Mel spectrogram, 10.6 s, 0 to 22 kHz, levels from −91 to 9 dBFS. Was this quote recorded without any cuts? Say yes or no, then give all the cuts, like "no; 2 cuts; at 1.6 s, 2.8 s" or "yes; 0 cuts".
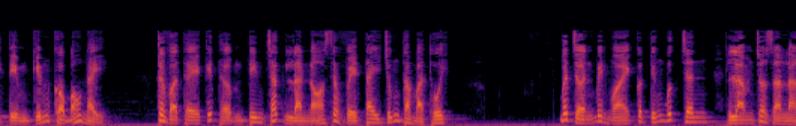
yes; 0 cuts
